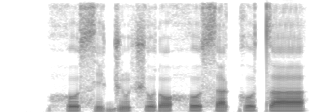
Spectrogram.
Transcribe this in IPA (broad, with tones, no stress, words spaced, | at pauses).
ho˧si˨d͡ʒũ˧ ʃo˧ɾɔ˦ ho˦˨sa˧ ko˦ ta˦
